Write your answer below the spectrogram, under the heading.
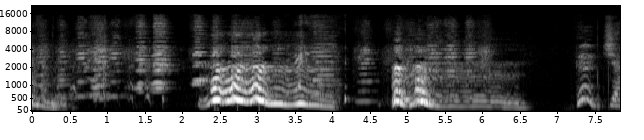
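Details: Domestic Rottweiler joining in with a harmonica, giving two long warbling howls with rapid pitch wobbles, then a short final yowl. Harmonica notes sound between them, along with brief human voice.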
